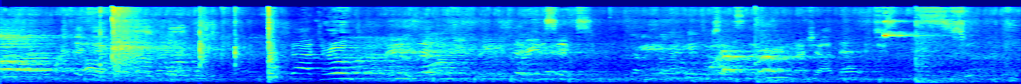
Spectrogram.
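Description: Basketball bouncing on a hardwood gym floor amid overlapping voices and shouts, echoing in a large hall, with a sharp knock nearly three seconds in.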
